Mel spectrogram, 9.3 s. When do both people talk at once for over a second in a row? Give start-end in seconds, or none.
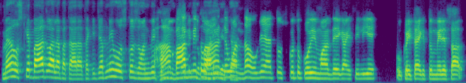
3.1-4.8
